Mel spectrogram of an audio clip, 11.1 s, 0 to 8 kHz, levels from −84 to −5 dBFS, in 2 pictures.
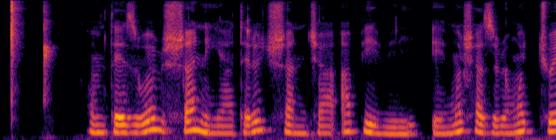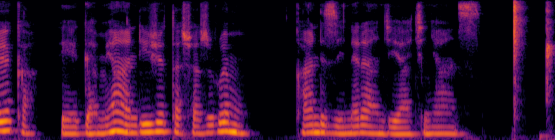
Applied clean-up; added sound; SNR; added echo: none; none; none; none.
